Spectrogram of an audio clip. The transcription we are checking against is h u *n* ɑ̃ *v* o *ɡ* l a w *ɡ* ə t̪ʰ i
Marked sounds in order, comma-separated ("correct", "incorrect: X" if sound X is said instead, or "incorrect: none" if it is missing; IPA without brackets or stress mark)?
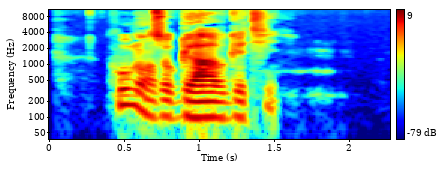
incorrect: m, incorrect: z, correct, correct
